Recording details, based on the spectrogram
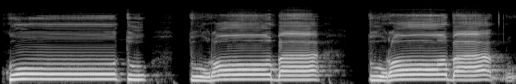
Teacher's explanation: نون سکین کی آواز کو آپ ناک میں چھپائیں گے اور ایک الف کے برابر گننا بھی کریں گے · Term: نون سکین کا اکفا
